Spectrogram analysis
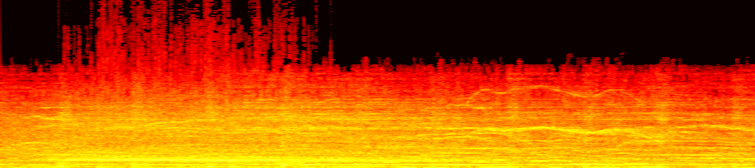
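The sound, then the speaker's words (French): Concert audience at a live summer tour show shouting and cheering: a dense, continuous roar of many voices, loud and unbroken for the whole stretch. “Une fois, je veux vous entendre crier.”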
